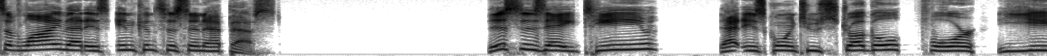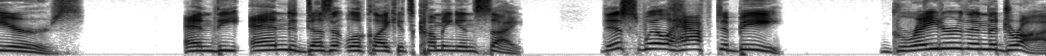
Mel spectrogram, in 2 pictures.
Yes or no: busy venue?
no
